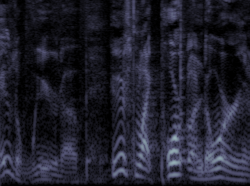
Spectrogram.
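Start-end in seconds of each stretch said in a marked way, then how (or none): 0.0-0.8 low, quiet scorn; scornful aside. Real, not acted. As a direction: mutter it with disdain.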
